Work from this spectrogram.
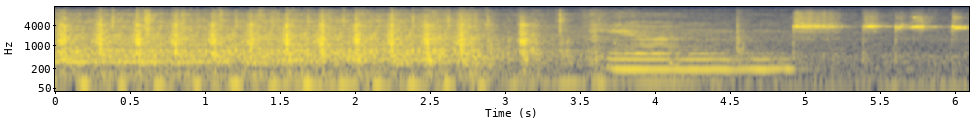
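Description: A new home sewing machine zigzag stitches along fabric with a fast, steady mechanical chatter for several seconds, then slows and stops as someone talks nearby.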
